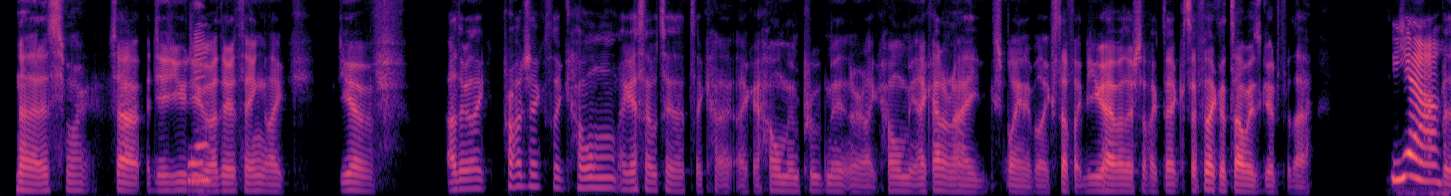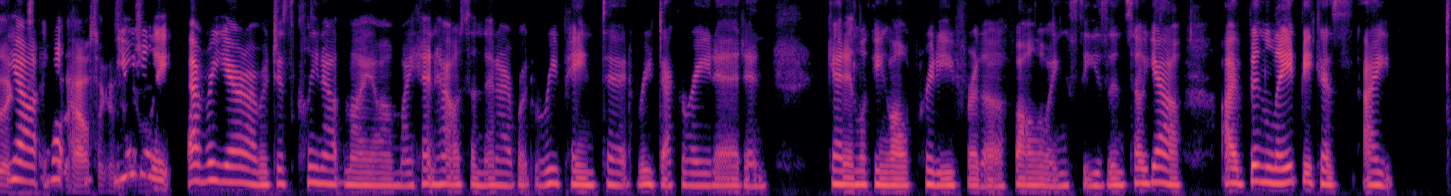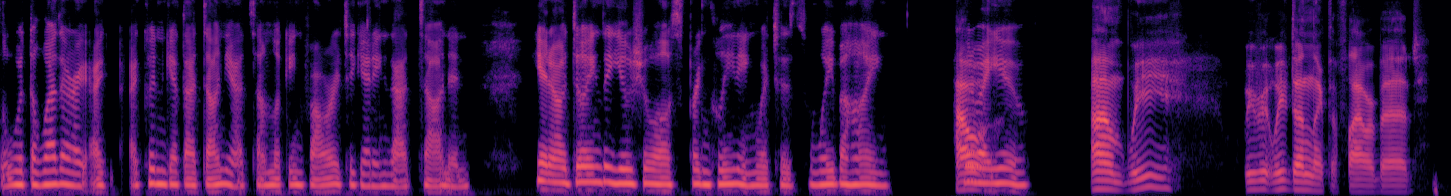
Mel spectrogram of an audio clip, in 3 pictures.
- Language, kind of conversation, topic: English, unstructured, What is a hobby you have paused and would like to pick up again?
- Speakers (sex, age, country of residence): female, 45-49, United States; male, 35-39, United States
- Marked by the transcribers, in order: other background noise; tapping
